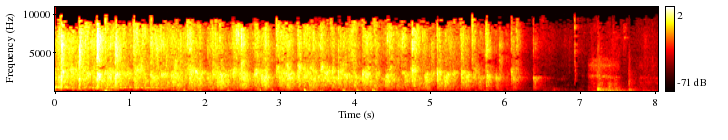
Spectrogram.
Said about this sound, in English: So put your hands together for Nicole Thomas, everybody.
